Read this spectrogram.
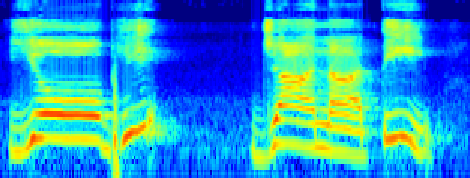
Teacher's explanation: आपको यो की मात्रा को लंबा खींचना है और खींचते हुए अवग्रह के बाद जो भी है उसको बोलना है। भी को नहीं खींचना क्योंकि मात्रा छोटी है।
